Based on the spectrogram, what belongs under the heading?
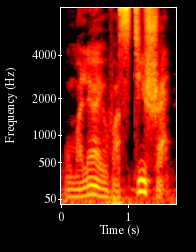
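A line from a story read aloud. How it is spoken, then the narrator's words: Urgent hiss. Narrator (Russian): зашипел он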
